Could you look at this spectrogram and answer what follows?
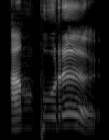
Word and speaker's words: ampura: Sorry is ampura. Ampura. Again, you need to pronounce the R clearly.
